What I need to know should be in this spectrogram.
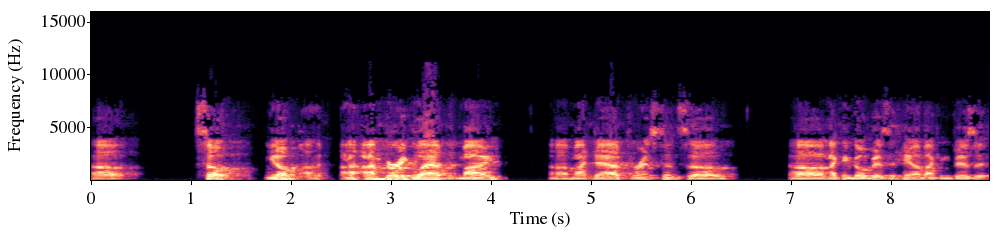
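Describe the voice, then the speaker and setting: This man has a plain, everyday voice at medium pitch, moving at a fairly slow pace with ordinary pitch variation. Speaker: pastor and radio speaker. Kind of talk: live call-in Bible Q&A. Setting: studio, live radio show.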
